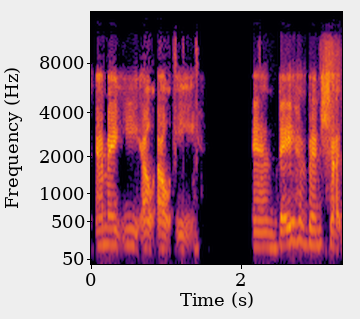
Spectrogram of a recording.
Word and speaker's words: Maelle: I'm not really sure how it's pronounced. It's Maelle.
